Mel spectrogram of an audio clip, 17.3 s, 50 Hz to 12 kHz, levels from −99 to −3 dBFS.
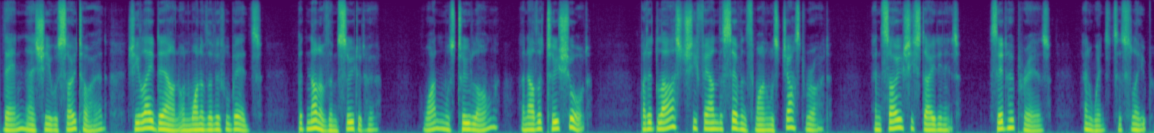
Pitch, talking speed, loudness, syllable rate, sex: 155 Hz, 180 wpm, -17 LUFS, 4.6 syllables/s, male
